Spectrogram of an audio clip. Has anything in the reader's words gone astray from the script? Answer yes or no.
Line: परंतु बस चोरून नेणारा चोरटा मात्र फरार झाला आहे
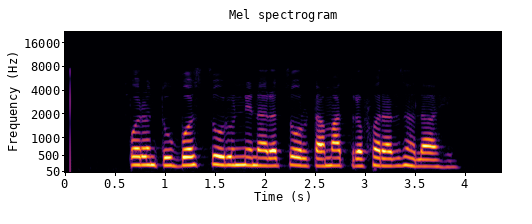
no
